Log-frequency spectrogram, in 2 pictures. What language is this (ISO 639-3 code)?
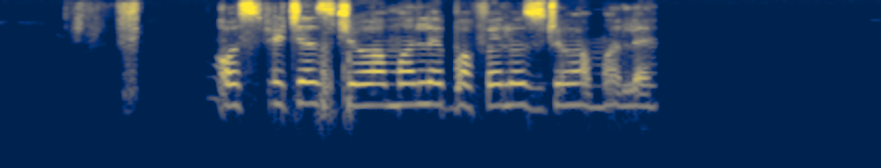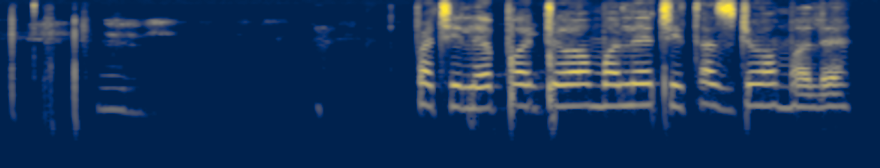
guj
